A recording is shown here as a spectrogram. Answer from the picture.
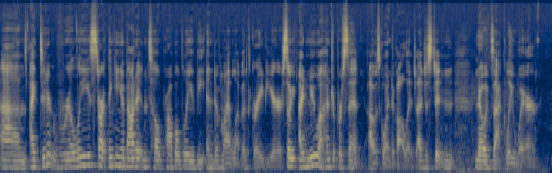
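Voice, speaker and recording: A woman's very deep, low voice with an American accent, ordinary pitch variation and audible room echo. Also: moderate pace, hardly any pauses. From Texas, Dallas area. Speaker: minister. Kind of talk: oral history interview. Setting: recording studio. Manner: hesitant, many filler words.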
